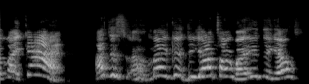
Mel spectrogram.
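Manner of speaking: a tired, incredulous plea at the end; exasperated disbelief. Real, not acted. Fed up with endless relationship talk.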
